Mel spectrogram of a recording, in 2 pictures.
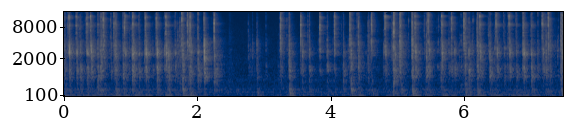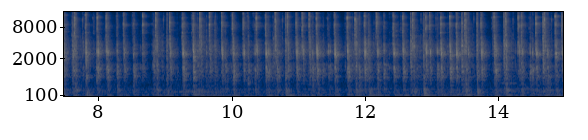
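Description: Fingertips type continuously on a backlit plastic mechanical keyboard with plastic keycaps and Cherry MX Blue switches. Rapid, bright, crisp clicks with almost no low end follow one another closely, each dying away almost instantly. The typing pauses briefly a little after two seconds, then resumes at a steady pace to the end.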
